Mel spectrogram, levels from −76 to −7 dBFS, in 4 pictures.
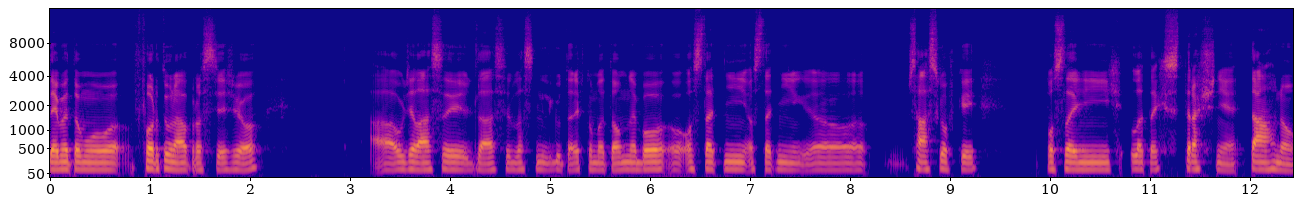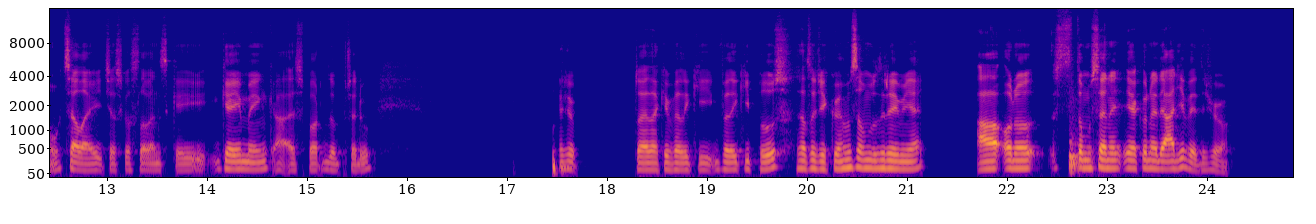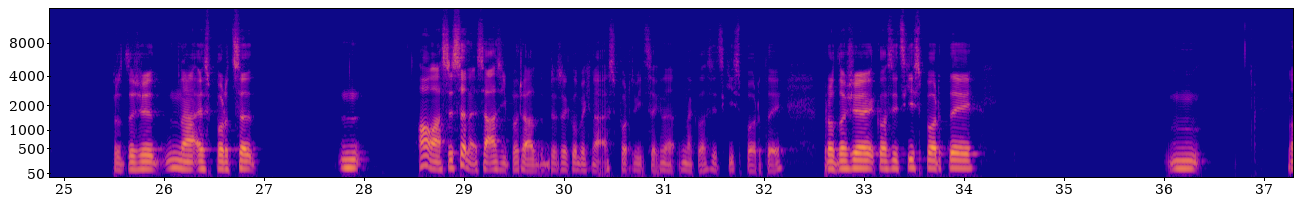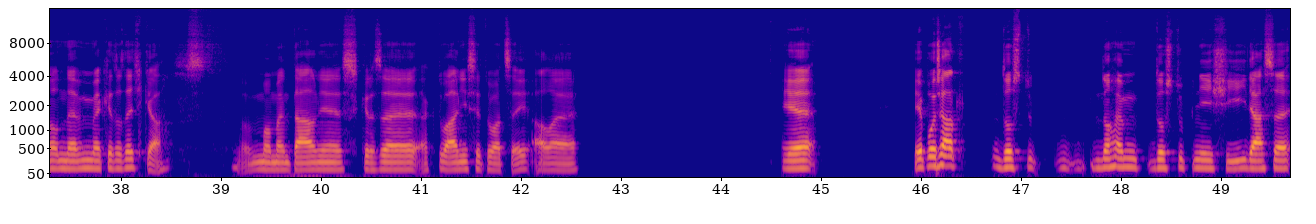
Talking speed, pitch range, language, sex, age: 120 wpm, 110-130 Hz, Czech, male, 20-39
